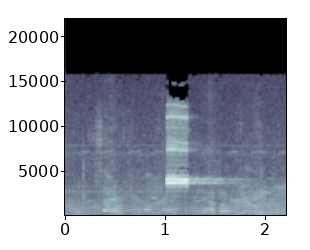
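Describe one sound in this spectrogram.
A referee's whistle blows once, sharp and short.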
